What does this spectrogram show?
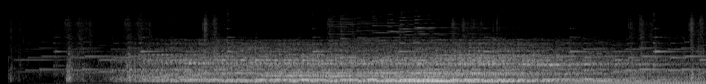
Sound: dark Abyss yawning

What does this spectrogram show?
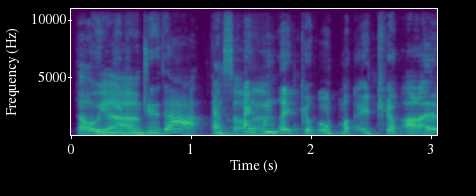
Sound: laughs

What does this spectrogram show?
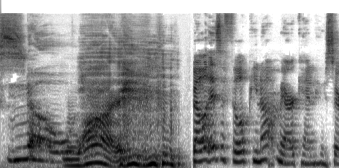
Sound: chuckles

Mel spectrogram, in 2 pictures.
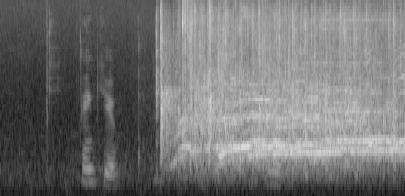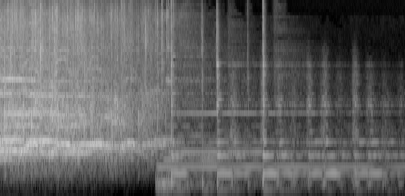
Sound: applause

